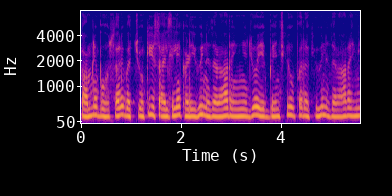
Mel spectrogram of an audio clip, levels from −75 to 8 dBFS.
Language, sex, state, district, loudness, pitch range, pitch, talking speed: Hindi, female, Bihar, Katihar, -15 LUFS, 190-210 Hz, 195 Hz, 225 wpm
